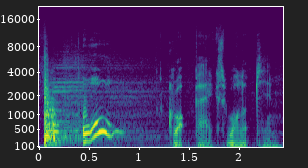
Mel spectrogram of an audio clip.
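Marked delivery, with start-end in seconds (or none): 0.1-0.8 high, loud witch shriek; outraged yelp. Acted. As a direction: shriek in annoyance.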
